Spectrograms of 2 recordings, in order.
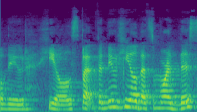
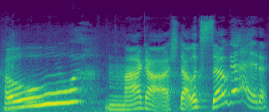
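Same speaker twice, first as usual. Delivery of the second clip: excited; 3 semitones higher, 4 dB louder, much slower than usual. Real, not acted. Air fryer food reveal.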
